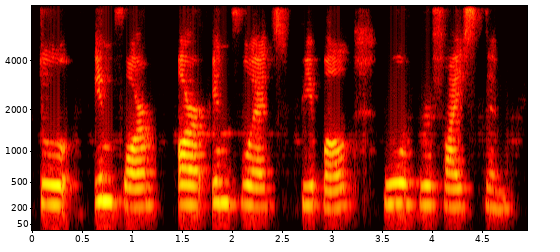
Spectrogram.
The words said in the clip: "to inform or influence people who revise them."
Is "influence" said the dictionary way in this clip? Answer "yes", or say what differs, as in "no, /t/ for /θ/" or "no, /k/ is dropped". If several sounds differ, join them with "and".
yes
